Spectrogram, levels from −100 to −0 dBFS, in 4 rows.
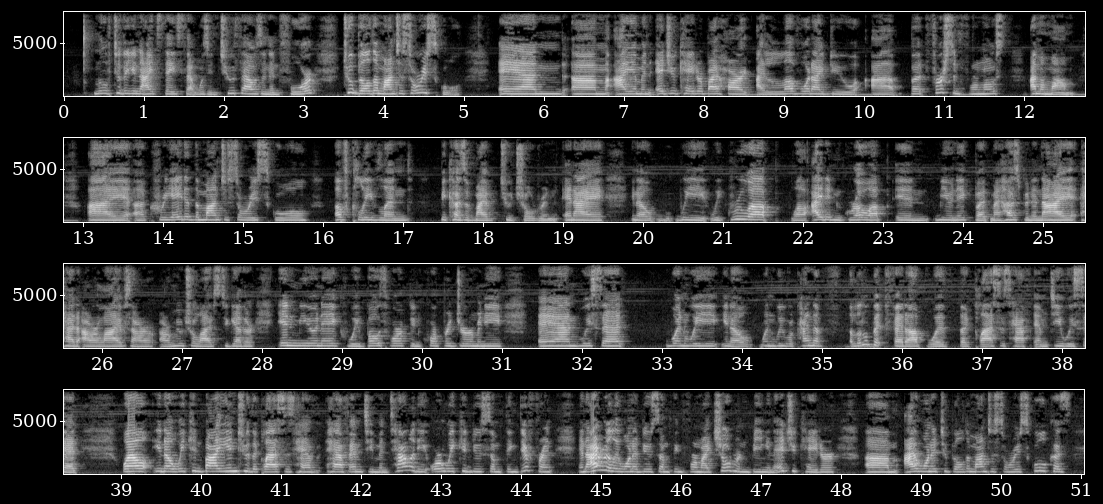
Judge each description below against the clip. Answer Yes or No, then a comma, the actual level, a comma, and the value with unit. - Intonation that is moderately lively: Yes, average, 3.1 semitones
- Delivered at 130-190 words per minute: Yes, average, 175 wpm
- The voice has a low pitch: No, high, 215 Hz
